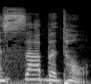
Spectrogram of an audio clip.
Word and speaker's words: subtle: 那么 subtle 这个词的拼法是 S-U-B-T-L-E, 其中这个 B for Bob, 这个是字母是不发音的，所以不念 subtle 而念 subtle。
